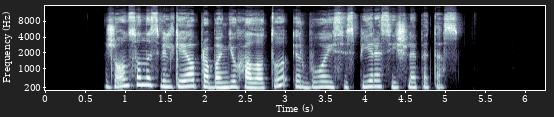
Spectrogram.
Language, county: Lithuanian, Telšiai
